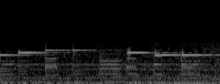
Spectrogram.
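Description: A recorded song plays on its own, a bright sustained melody line gliding over steady backing tones at a moderate, even volume, with no one talking over it.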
